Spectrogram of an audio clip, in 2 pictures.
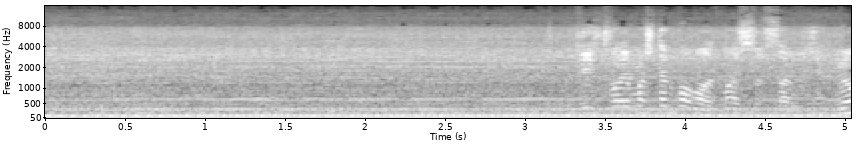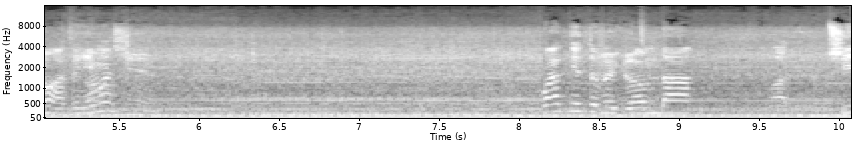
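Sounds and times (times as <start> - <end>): tractor diesel engine droning: 0.0 - 10.0.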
